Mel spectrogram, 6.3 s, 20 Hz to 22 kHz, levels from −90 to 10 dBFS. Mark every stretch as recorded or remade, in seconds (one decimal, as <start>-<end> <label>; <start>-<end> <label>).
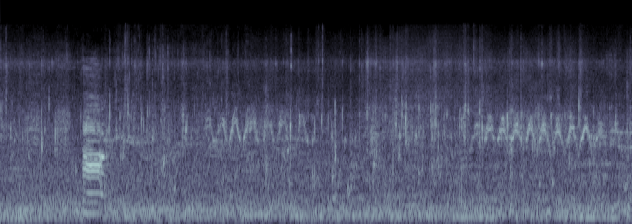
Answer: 0.0-2.5 recorded; 2.5-6.3 remade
